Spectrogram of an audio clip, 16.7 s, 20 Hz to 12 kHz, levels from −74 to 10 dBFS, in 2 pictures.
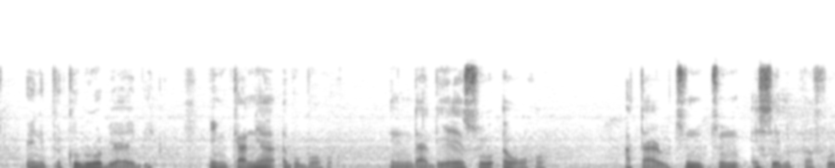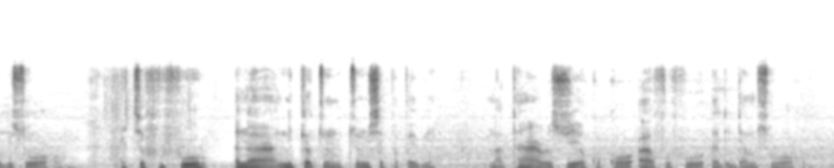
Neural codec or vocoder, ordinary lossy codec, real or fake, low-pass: none; Opus, 64 kbps; real; 7.2 kHz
